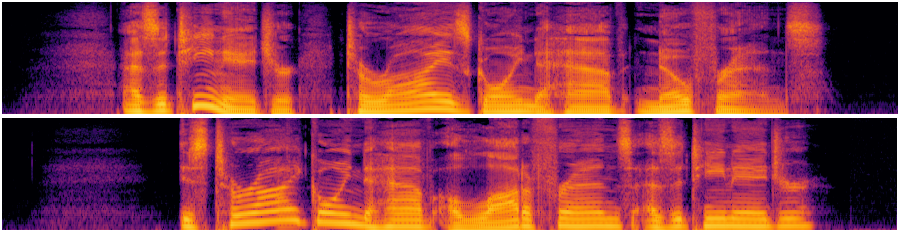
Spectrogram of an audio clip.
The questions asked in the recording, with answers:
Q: Is Tarai going to have a lot of friends as a teenager?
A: No, Tarai is not going to have lots of friends as a teenager.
